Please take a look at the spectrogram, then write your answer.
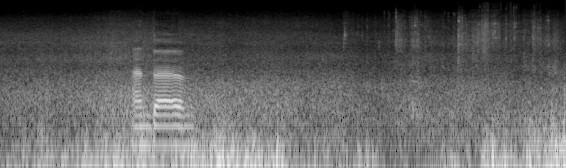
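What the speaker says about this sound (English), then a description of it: "on the shore in Charmouth, trying to dodge the waves" Sea waves wash steadily onto the shore at Charmouth beach on the Jurassic Coast, a loud continuous surf roar with wind buffeting the microphone and a brief spoken word partway through.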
